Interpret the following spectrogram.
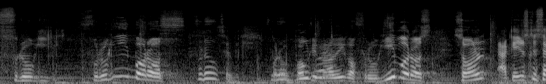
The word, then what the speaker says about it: frugívoro: Me sigue costando un poco la pronunciación. ¿Frugívoro o frugívoro?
